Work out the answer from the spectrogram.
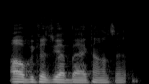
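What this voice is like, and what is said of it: Whispering. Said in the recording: “Why are you whispering? Say it with your chest.”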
